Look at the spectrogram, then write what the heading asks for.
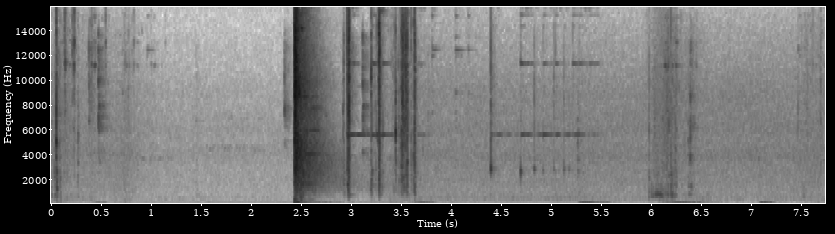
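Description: A single sharp gunshot from a firearm in the survival video game SCUM cracks loudly, followed by mechanical clicks and clatter of handling the weapon, then a few softer thuds, with no talking.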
